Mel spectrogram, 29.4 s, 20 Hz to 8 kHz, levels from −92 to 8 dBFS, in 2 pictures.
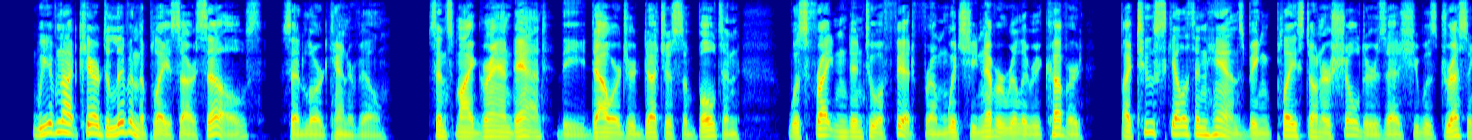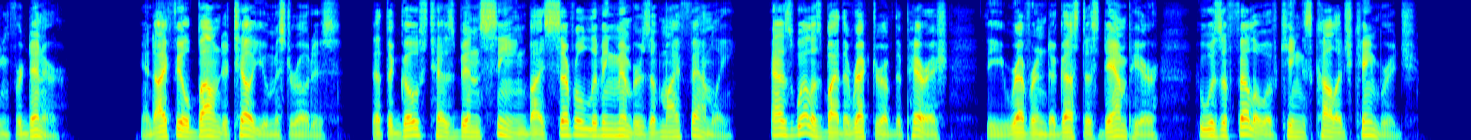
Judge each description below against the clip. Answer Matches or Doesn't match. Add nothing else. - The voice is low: Matches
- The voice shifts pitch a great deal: Matches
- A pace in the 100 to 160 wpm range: Doesn't match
